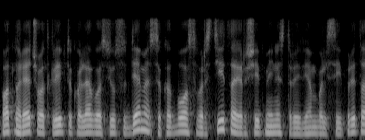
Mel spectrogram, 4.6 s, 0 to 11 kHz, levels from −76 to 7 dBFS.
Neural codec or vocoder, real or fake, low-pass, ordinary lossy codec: codec, 16 kHz, about 1 kbps, DyCAST, with the encoder's durations; fake; 7.2 kHz; MP3, 64 kbps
